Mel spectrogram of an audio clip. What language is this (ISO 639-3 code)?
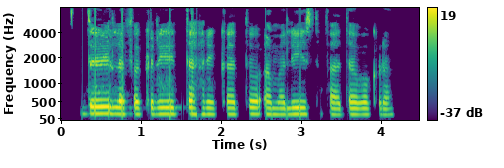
pus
